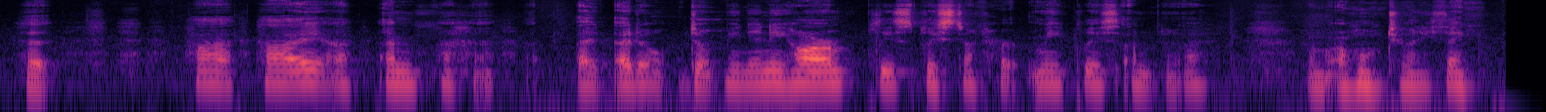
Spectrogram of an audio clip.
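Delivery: frightened stammering voice. Voicing a gnome who begs not to be hurt: frightened stammering plea. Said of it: "She's like".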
